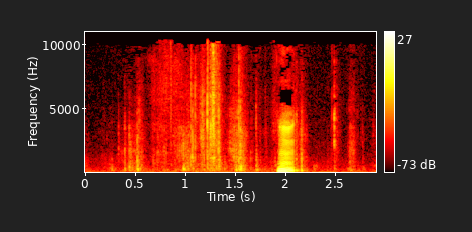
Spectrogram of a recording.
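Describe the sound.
Someone bites into a panda-shaped sweet with a green body. One short, crisp crunch stands out above faint rustling and small mouth noises.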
